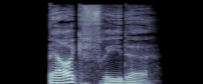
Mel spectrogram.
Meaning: nominative/accusative/genitive plural of Bergfried
- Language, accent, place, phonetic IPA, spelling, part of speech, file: German, Germany, Berlin, [ˈbɛʁkˌfʁiːdə], Bergfriede, noun, De-Bergfriede.ogg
